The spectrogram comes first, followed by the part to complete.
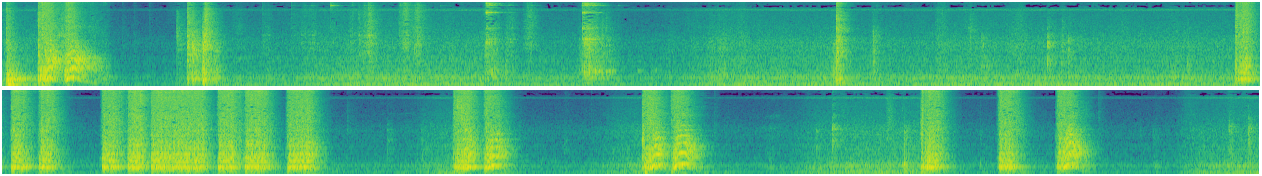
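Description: Impact wrench rattling in repeated short bursts on the nut of a transfer case's output flange, a dozen or so bursts from a fraction of a second to about two and a half seconds long, with the longest run near the middle.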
